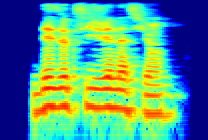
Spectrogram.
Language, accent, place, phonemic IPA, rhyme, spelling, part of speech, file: French, France, Lyon, /de.zɔk.si.ʒe.na.sjɔ̃/, -ɔ̃, désoxygénation, noun, LL-Q150 (fra)-désoxygénation.wav
- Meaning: deoxygenation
